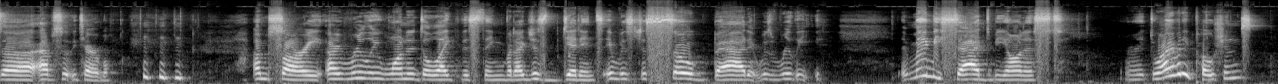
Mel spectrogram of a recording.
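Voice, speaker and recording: A chatty woman talks through a let's play in a fairly high voice, explaining her choices as she goes. Her delivery is casual and excitable, full of fillers, and she reacts out loud to every twist in the game. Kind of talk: casual gameplay commentary.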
